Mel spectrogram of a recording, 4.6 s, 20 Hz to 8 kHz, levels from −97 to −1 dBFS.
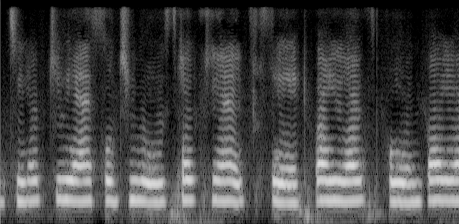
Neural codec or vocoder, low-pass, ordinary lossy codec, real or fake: codec, 16 kHz, 1 kbps, FreqCodec, smaller model; 7.2 kHz; MP3, 64 kbps; fake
